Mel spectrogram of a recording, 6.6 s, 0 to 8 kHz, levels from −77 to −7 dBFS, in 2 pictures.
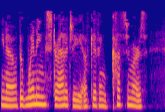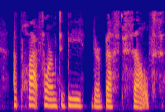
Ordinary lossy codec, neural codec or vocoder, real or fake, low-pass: MP3, 24 kbps; vocoder, 22.05 kHz, 80 mel bands, HiFi-GAN; fake; 7.2 kHz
